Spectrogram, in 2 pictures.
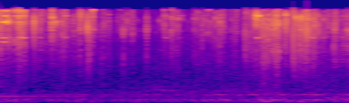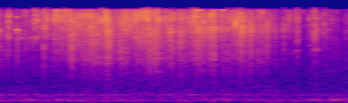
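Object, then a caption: Clay and metal charm necklace on a metal chain. A long vintage necklace on a metal chain with small solid clay kitchen charms and metal bead charms hangs from one hand and is jostled with long acrylic nails and fingertips. The charms clink and rattle together in quick, irregular bright ticks, each dying away almost at once. A faint low hum runs underneath.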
